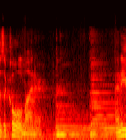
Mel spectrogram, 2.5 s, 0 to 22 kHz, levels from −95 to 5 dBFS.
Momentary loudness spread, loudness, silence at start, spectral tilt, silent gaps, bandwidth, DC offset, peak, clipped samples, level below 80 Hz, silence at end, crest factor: 10 LU; -36 LUFS; 0 s; -7 dB/octave; none; 9.8 kHz; under 0.1%; -18 dBFS; under 0.1%; -54 dBFS; 0 s; 16 dB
